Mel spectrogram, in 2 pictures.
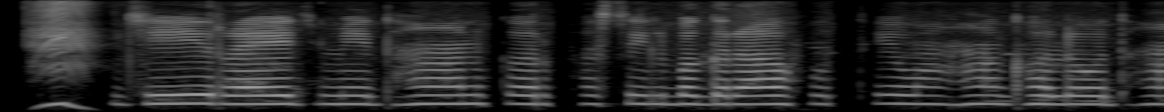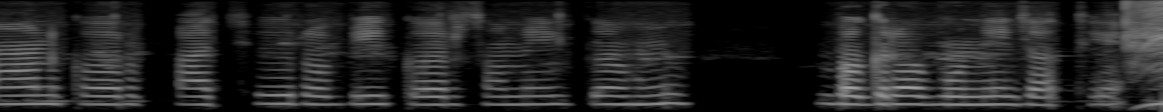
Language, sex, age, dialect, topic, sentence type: Chhattisgarhi, female, 25-30, Northern/Bhandar, agriculture, statement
